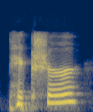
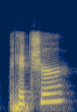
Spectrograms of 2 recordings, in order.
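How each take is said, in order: First: A k sound comes before the ch sound. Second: No k sound comes before the ch sound. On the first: "like a picture on the wall" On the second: "as pitcher, like a pitcher of water"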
